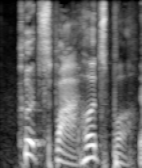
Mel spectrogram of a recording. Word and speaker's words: chutzpah: Max, I like your chutzpah. Chutzpah. Did I say it right? Chutzpah. – That's right. Yeah.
